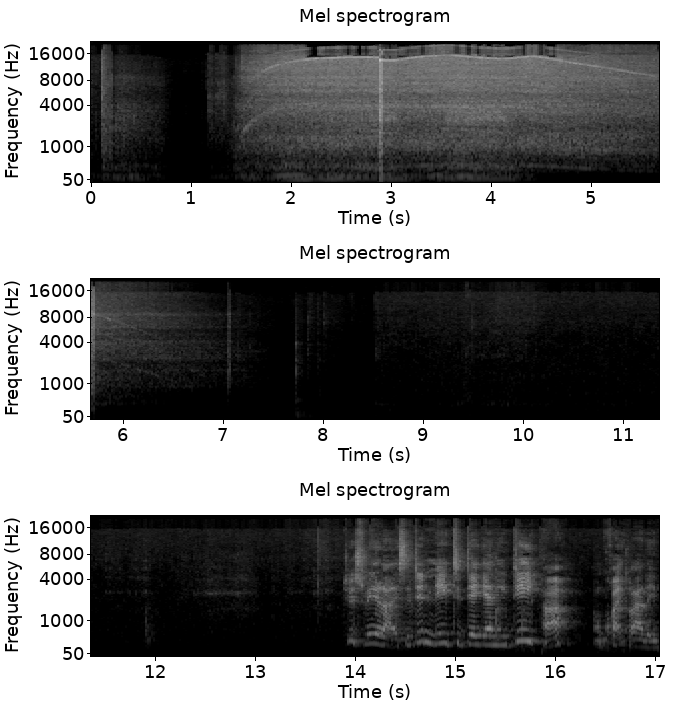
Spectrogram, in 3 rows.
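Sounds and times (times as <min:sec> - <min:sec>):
power drill drilling into wood: 0:01.3 - 0:07.2.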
